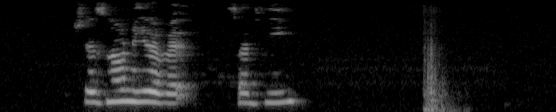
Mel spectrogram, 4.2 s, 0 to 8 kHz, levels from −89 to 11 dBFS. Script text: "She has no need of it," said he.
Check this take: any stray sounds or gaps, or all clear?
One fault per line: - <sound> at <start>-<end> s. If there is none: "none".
- thud at 3.2-3.6 s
